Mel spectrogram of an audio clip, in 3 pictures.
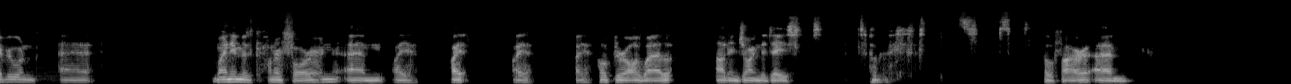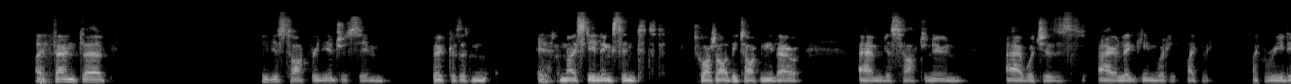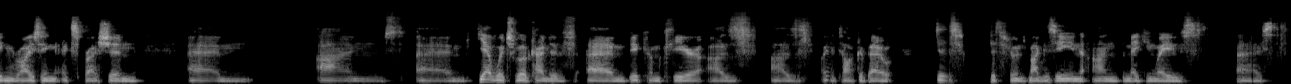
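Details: Adult man from Ireland, living in London, who stammers, with part-word and whole-word repetitions heard in his speech; stuttering.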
